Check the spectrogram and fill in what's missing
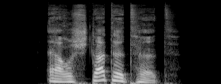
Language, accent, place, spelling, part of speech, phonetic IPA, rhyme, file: German, Germany, Berlin, erstattetet, verb, [ɛɐ̯ˈʃtatətət], -atətət, De-erstattetet.ogg
- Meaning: inflection of erstatten: 1. second-person plural preterite 2. second-person plural subjunctive II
